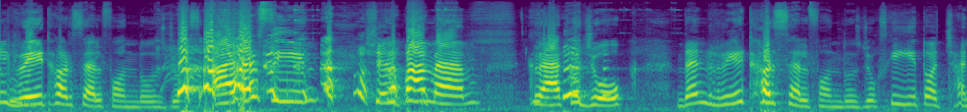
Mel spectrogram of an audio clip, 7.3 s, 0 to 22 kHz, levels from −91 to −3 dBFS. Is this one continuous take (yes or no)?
yes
